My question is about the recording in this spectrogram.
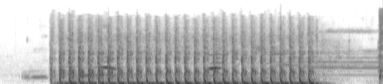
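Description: A machine gun fires one long, rapid burst of evenly spaced, loud shots lasting nearly three seconds, then cuts off into a brief fading ring.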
